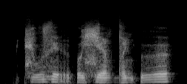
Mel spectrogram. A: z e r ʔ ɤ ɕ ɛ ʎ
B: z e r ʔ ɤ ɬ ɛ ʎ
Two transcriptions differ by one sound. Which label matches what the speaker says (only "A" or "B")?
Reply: A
